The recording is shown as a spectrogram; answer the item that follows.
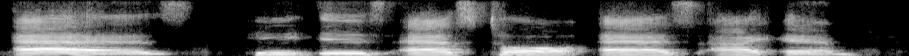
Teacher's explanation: they're pronouncing the s like a z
